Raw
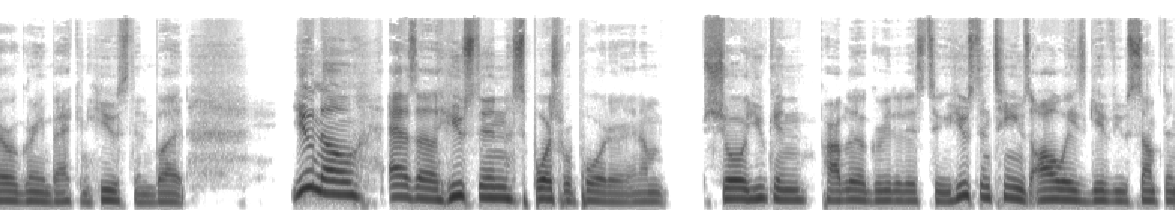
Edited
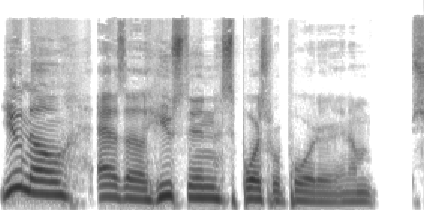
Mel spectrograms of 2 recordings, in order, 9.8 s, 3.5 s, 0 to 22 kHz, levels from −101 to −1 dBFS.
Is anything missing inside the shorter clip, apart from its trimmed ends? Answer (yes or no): no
